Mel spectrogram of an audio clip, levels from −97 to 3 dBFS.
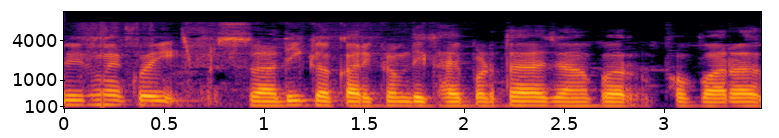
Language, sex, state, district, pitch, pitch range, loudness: Hindi, male, Uttar Pradesh, Gorakhpur, 140 Hz, 135-150 Hz, -18 LUFS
